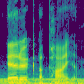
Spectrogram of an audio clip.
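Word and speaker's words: ארך אפים: in Hebrew the phrase slow to anger is pronounced Eric aayam or literally long of nose but what does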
